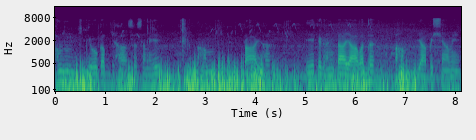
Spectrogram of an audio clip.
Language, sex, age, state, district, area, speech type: Sanskrit, male, 18-30, Madhya Pradesh, Katni, rural, spontaneous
